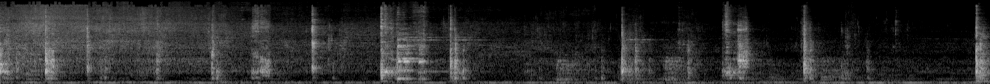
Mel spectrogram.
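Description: Chicken pieces sizzle and fry in a pan with golden-browned ginger garlic paste for chicken curry, stirred now and then with sharp scraping clatters over a steady crackling hiss.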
